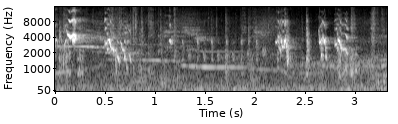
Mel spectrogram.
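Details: Budgerigar breeding pair, described as happy, giving short chirps at the start and end with a long, thin, steady whistled note falling slightly in between.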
